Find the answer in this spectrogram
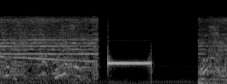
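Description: Censor bleep: a single steady beep at one pitch, about half a second long, coming a second in with the programme sound cut off around it. Before it, voices from a children's TV show play.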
